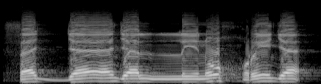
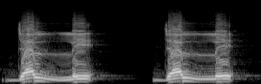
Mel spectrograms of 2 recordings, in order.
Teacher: tanwin dilebur secara zat dan sifatnya kepada huruf lam. Jalli, jalli, betul-betul masuk ke huruf lam, dan bunyi nun sukun atau tanwinnya menjadi hilang dan terjadi idgham bila gunnah, tanpa dengung, karena huruf lam tidak memiliki sifat dengung. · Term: idgham kamil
